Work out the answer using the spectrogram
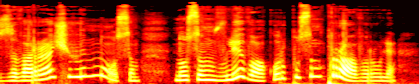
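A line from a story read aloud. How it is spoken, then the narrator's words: Inspired shouting. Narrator (Russian): вдохновением бурля он кричал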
